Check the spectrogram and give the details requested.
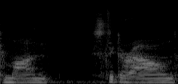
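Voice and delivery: very hushed, low action-hero voice, barely above a breath. Doing a Predator line for Rob: Arnold Schwarzenegger Predator line impression. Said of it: "That still sounds like Arnold".

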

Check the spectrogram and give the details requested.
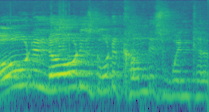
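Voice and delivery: high voice with a speech impediment. Retelling how kids mocked a church man: imitating Perry Macklin's speech impediment. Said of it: "Perry Macklin talked like this".

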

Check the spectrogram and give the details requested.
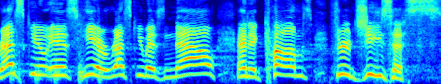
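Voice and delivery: exultant, joyful cry, very high and very loud. Speaker repeats a line to the folks listening, joyful and excited. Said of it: "let's muster up some joy and excitement".

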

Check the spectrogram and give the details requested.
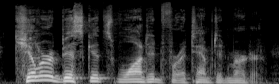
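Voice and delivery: ordinary delivery

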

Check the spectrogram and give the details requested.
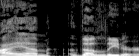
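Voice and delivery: grandiose, grand, every word heavily weighted. Retelling how a character declared herself leader: imitating an emphatic capital-letters declaration. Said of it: "you can hear the capital letters".

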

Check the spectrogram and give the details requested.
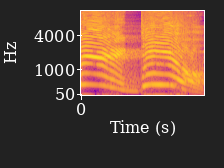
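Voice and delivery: high, loud booming shout, belted out.

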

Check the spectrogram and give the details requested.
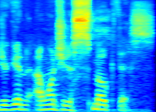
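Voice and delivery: put-on South African accent. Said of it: "has this awesome South African accent".

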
